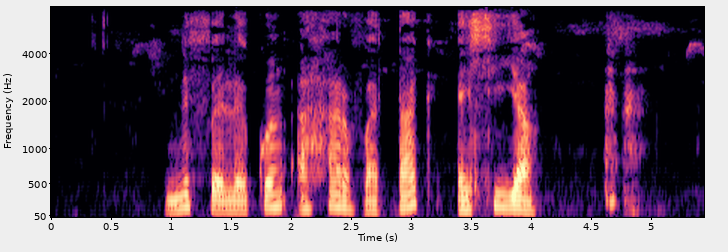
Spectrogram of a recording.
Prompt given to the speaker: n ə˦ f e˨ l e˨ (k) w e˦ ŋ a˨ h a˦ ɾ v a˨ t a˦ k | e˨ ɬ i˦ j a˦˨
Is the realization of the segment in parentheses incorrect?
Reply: no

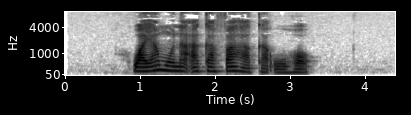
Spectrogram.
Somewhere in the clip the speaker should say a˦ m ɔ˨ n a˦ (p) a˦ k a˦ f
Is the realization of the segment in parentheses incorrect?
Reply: yes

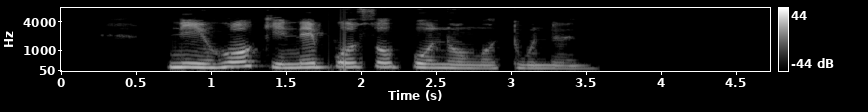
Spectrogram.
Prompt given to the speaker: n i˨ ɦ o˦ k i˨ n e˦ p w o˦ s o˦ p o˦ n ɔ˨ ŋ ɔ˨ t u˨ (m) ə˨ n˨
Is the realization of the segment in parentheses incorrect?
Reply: yes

